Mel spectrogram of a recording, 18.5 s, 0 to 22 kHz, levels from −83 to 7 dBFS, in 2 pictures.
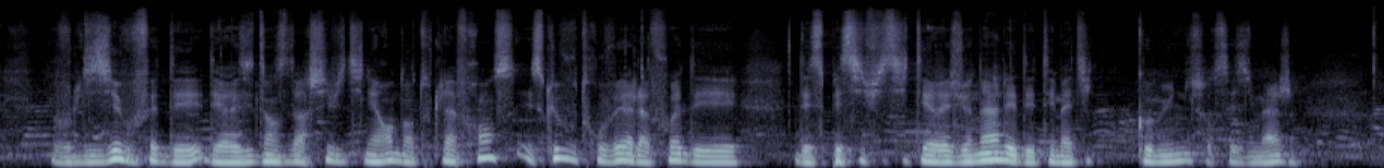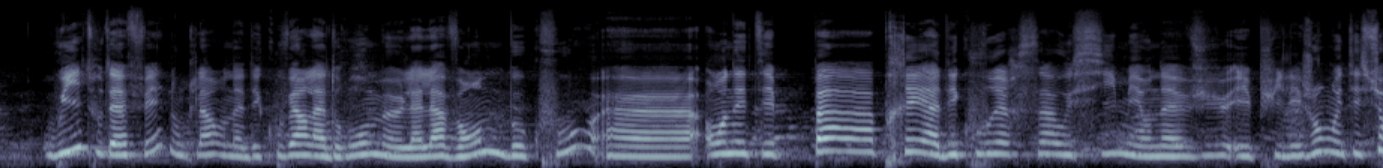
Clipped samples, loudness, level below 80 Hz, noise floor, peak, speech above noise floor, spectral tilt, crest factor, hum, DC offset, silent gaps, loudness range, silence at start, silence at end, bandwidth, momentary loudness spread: under 0.1%; -26 LUFS; -62 dBFS; -47 dBFS; -4 dBFS; 22 dB; -5.5 dB/octave; 22 dB; none; under 0.1%; none; 3 LU; 0.05 s; 0 s; 18 kHz; 8 LU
